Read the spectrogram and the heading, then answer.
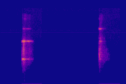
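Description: A meditation bell is struck twice, about a second and a half apart. Each strike gives a bright metallic ping with a clear tone that fades quickly, with silence around it.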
